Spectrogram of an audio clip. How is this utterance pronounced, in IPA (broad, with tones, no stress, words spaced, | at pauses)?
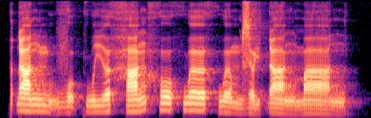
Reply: ɗa˧nmṵ˧˨vo̰˧˨kwi˨˦ə̯ ha˨˦ŋ ho˧hwəː˧ hwə˨˩m zə̰˧˨jɗa˨˩ŋ ma˨˩n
